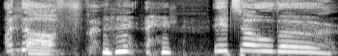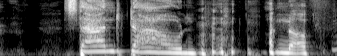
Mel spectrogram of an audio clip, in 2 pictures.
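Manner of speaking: high, slow hammed-up battle cry; Mel Gibson yell. Imitating a movie war hero, hammed-up yelling. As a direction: play a war hero calling a halt. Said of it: "like Mel Gibson would yell in The Patriot".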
